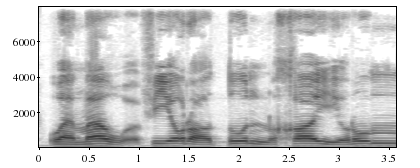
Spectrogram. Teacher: maka tanwin bertemu dengan huruf k huruf k huruf izhar halqi maka hukumnya adalah izhar halqi maka dibaca jelas tak berdengung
